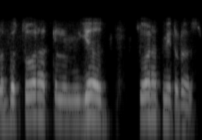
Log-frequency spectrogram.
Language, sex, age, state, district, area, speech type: Kashmiri, male, 18-30, Jammu and Kashmir, Bandipora, urban, conversation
